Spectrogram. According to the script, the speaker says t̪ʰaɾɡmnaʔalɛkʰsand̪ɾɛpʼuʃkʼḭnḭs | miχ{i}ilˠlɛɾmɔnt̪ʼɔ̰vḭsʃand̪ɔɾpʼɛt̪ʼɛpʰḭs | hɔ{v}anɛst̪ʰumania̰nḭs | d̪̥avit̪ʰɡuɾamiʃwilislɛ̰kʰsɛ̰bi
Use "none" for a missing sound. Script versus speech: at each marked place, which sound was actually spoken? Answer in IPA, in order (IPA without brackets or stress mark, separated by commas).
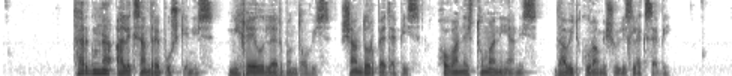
ɛ, v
